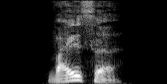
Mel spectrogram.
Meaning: 1. female equivalent of Weißer: white female, Caucasian female 2. one of a variety of beers, including the Bavarian weissbier, but especially the one called Berliner Weiße
- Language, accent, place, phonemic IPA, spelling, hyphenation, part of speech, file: German, Germany, Berlin, /ˈvaɪ̯sə/, Weiße, Wei‧ße, noun, De-Weiße.ogg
